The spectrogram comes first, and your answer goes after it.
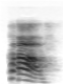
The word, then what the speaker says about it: calf: We have calf. Calf. The L here is silent.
